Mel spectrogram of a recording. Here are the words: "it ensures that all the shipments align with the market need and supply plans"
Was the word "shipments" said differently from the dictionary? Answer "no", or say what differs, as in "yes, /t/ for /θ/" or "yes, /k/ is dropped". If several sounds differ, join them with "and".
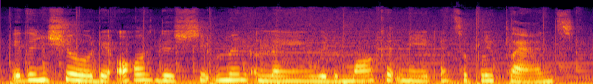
yes, /s/ is dropped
